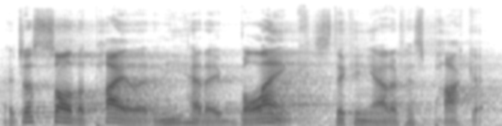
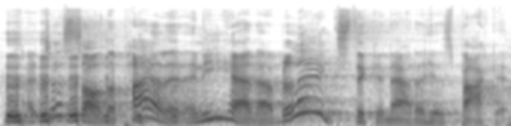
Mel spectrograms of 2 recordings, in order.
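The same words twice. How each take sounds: First: It is said in a plain man's voice. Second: It is said in a Southern Belle voice.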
